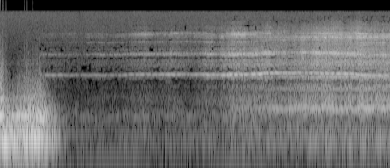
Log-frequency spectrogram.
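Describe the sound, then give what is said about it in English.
A spaceship comes in for a landing: a loud, low rumble cuts away after about a second, giving way to a steady whining drone with sustained tones that slowly grows louder. “We're coming in for a landing.”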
